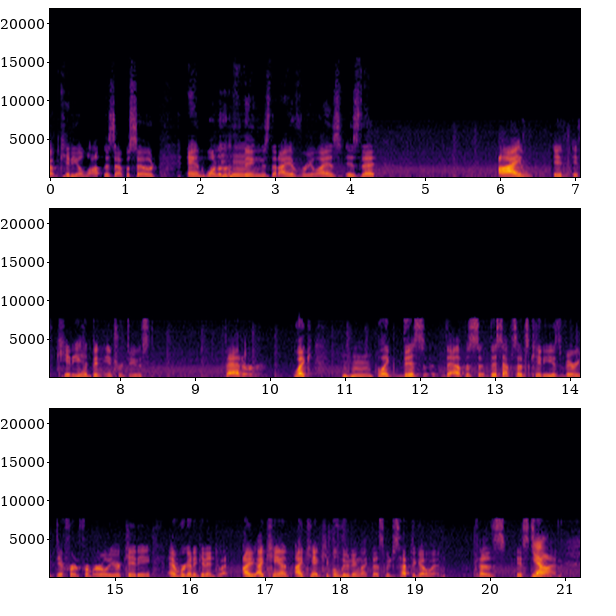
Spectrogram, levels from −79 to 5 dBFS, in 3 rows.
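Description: Speech, recorded with computer activity noise throughout: a faint buzzing chirp pulsing around 200 times a second, roughly 30 dB below the speech. It follows the machine's processor or graphics load through the shared ground rather than the talking, which separates it from steady mains hum. At 4.24 s, right after "I have realized is", the sound abruptly turns duller and boxier, with nothing above 7.6 kHz, a level shift of a few decibels and a new noise floor about 30 dB down, all without any gap. It stays that way to the end, and the cause is likely the input switched to a poorer device. A sudden, lasting change in band, tone and noise together points to a device change rather than gradual filtering or a gain ride.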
